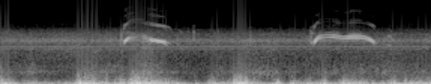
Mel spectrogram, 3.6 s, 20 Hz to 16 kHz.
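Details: Two drawn-out, bowed cries from a royal albatross chick skycalling to welcome its returning mother, filmed by nest camera in New Zealand on 24.06.08; the second cry is longer and wavering, with strong wind noise throughout.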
